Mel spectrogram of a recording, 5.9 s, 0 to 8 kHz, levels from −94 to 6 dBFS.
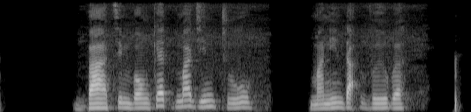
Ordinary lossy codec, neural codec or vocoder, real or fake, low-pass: AAC, 48 kbps; vocoder, 22.05 kHz, 80 mel bands, Vocos; fake; 7.2 kHz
